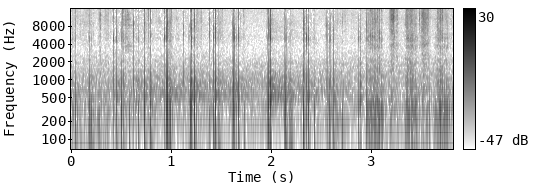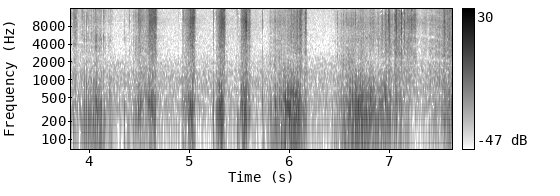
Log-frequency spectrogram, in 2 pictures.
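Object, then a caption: Granite floor tile. Short nails scratch and fingertips tap on a flat, solid, speckled granite floor tile. Quick, dry, crisp taps come in rapid bursts early on, then give way to longer rasping scratch strokes. The sound is mostly low and mid in tone, with almost no ring after each hit.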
